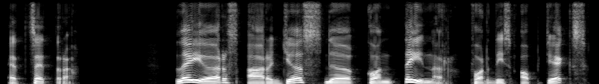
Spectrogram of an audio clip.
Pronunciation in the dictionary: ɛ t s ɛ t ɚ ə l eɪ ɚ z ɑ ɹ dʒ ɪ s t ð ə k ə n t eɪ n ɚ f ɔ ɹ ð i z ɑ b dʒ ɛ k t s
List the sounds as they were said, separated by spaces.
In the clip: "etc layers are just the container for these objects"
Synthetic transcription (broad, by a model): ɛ t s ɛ t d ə l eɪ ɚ s ɑ ɹ dʒ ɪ s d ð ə k ə n t eɪ n ɚ f ɔ ɹ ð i s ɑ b dʒ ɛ k t s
